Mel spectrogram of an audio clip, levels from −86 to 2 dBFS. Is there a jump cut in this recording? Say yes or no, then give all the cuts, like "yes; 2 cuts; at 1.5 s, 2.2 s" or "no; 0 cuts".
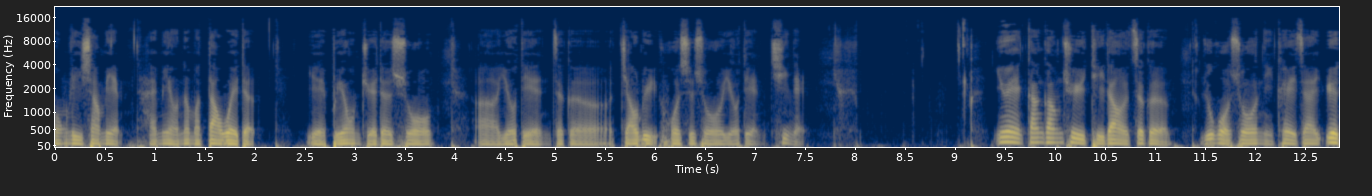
yes; 1 cut; at 11.4 s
